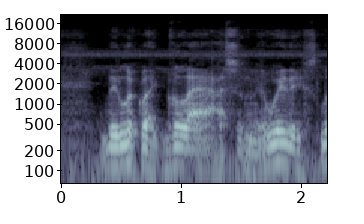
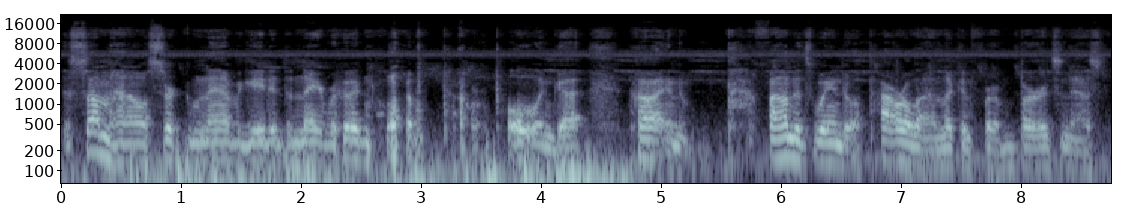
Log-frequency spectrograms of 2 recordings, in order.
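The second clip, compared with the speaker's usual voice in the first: ordinary delivery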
